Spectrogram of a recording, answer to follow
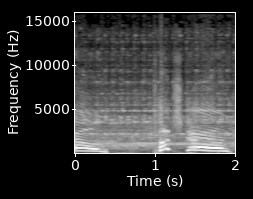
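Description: Speech only: a sports announcer's excited play-by-play call, two long drawn-out shouts that fall in pitch.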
